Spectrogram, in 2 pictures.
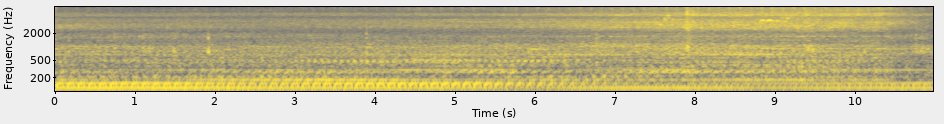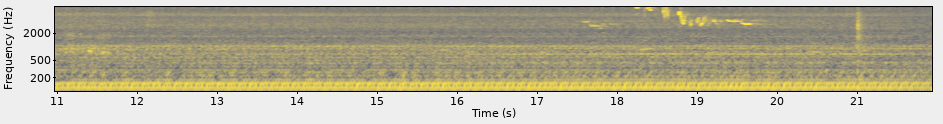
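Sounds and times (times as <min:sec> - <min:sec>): car engine idling: 0:00.0 - 0:21.9.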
